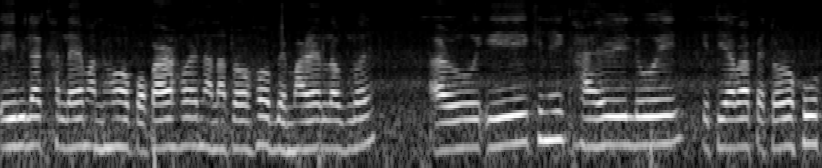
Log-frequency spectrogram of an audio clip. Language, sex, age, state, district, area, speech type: Assamese, female, 60+, Assam, Jorhat, urban, spontaneous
